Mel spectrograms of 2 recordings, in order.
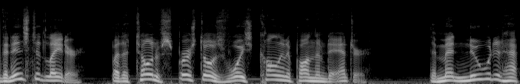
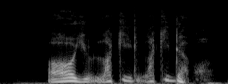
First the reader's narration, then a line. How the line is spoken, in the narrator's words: he whispered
